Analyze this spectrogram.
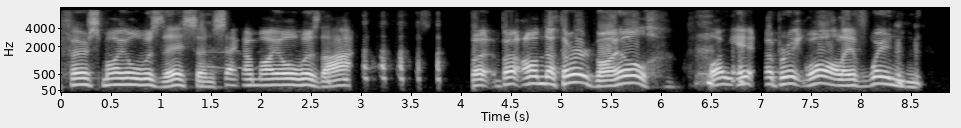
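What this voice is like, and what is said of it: Poor imitation of Bristolian accent. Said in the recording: “I'm terrible at his accent. I can't do Bristolian. ... It's not good, is it? It's not good.”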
